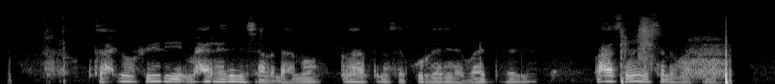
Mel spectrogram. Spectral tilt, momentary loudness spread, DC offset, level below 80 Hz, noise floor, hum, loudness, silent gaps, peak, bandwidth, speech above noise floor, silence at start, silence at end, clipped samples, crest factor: -7 dB/octave; 18 LU; under 0.1%; -42 dBFS; -48 dBFS; none; -26 LUFS; none; 0 dBFS; 11 kHz; 24 dB; 0.1 s; 0.45 s; under 0.1%; 26 dB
